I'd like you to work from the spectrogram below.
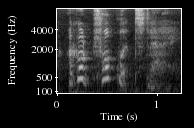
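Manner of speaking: high, excited put-on British accent; switched British accent. Vlogger announcing chocolate, high mock-British accent. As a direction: squeal it in pretend British. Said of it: "I just switched British accents".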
